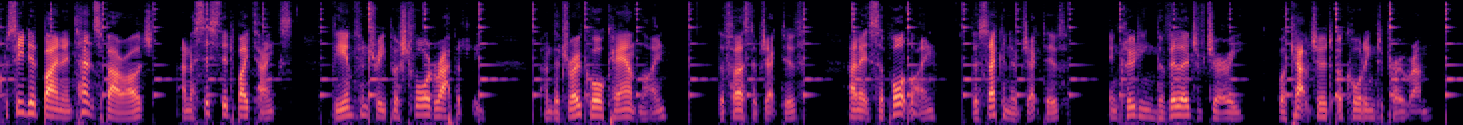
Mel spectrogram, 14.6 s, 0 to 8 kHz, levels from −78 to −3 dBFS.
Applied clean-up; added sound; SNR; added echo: classical method Wiener filter.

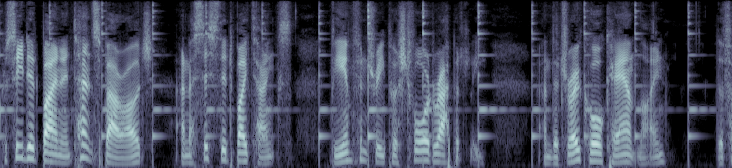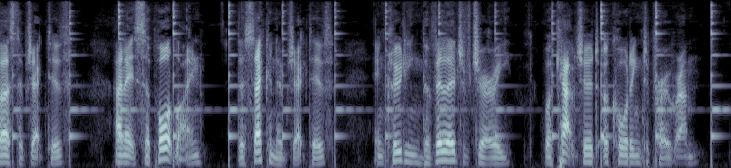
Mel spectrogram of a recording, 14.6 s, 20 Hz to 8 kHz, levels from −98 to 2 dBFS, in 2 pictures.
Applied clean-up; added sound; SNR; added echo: none; Dishes, pots, and pans; 14 dB; none.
